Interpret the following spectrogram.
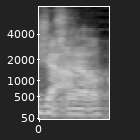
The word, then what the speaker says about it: Xiao: Xiao? Zhao.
